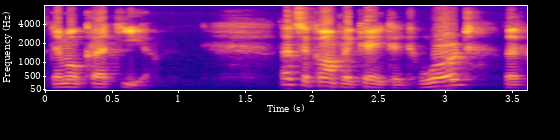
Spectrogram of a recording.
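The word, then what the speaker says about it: δημοκρατία: As of today, almost everyone knows that the word democracy came from ancient Greece, where they used to pronounce it as demokratia.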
